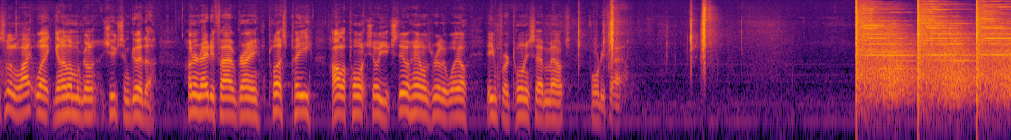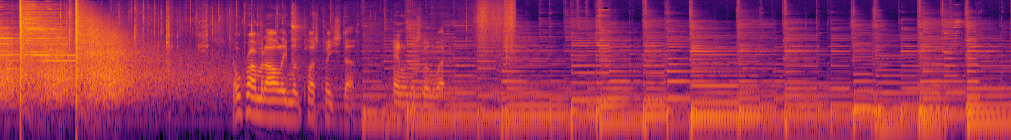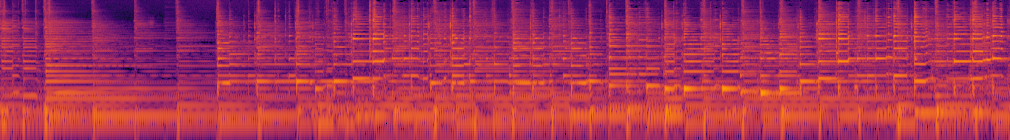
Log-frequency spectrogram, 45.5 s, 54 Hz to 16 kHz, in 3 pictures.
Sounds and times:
Gunshot, gunfire: 12.9s - 19.7s.

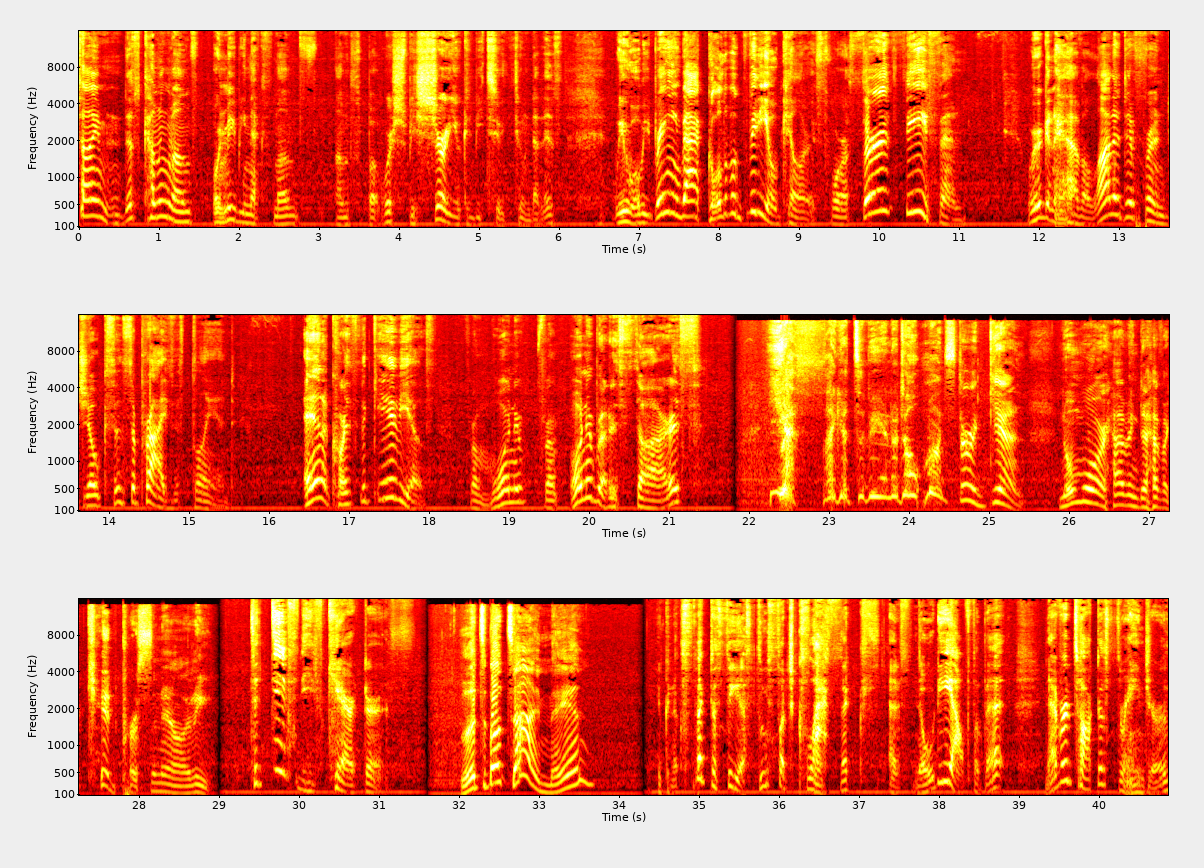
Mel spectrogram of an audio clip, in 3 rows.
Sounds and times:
Speech: 0.0s - 6.0s, 6.7s - 11.1s, 11.9s - 15.6s, 16.4s - 21.4s, 22.3s - 31.3s, 32.0s - 33.7s, 34.5s - 38.8s, 39.4s - 40.8s.

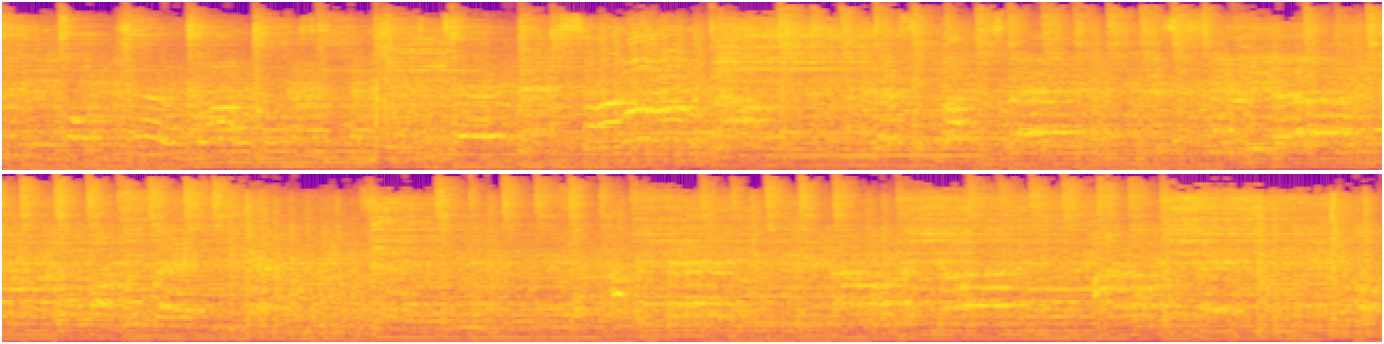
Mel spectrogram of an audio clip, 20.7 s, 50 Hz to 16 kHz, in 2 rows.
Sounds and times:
Choir: 3.0s - 13.2s, 14.6s - 20.7s.

